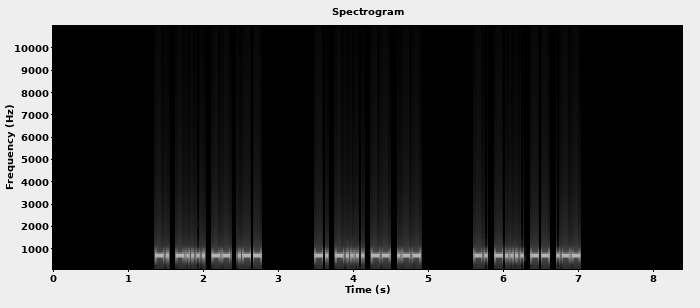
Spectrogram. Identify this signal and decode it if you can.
Morse code, heard as a keyed tone, about 36 wpm, 700 Hz. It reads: N6MW N6MW N6MW
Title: USA Call Signs - 4 Characters - Repeated 3x - 35wpm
